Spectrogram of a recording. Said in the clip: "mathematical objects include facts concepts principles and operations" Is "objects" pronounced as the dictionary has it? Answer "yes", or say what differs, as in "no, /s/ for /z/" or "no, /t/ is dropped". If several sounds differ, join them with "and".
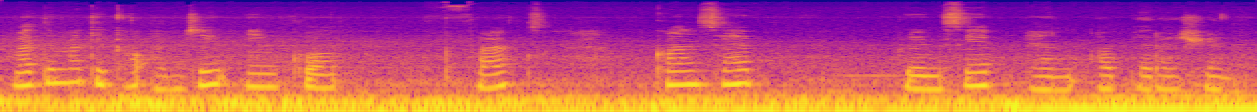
no, /s/ is dropped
